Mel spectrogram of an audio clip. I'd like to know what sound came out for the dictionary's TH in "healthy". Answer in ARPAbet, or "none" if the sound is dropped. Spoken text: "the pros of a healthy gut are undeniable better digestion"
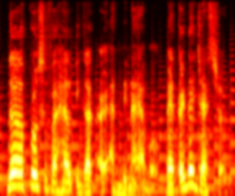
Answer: T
